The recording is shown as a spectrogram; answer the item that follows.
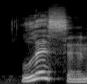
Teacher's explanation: listen has a first syllable stress right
